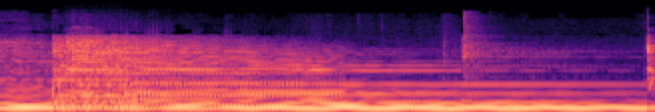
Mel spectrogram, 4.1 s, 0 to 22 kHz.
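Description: Wudtone electric guitar with absolute jumbo frets and a 14-inch radius, played through effects: one strummed chord rings out loud and sustained with distorted, chorus-like shimmer and echo, a brief second pick near the end.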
